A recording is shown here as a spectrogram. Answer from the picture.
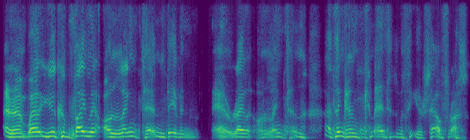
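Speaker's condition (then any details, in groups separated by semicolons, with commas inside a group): Cerebral palsy; visible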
